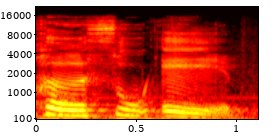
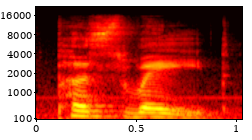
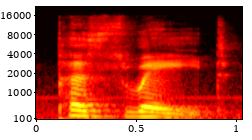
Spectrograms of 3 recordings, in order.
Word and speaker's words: persuade: ไม่ ถูก นะ คะ หลาย คน จะ อ่าน เป็น persuade ซึ่ง ผิด นะ คะ ไม่ ได้ อ่าน แบบ นั้น นะ คะ ไม่ ได้ อ่าน ว่า persuade ทุก คน ขา ลอง ดู คำ อ่าน ค่ะ persuade persuade persuade แปล ว่า โน้ม น้าว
